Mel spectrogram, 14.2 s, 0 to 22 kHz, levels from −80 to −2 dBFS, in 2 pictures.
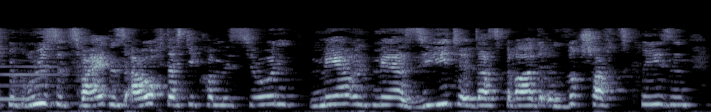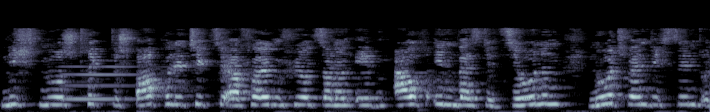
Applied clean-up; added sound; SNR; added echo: classical method WPE with log-MMSE.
